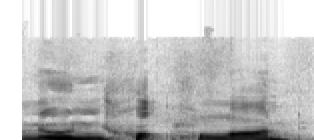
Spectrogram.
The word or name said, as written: niwinchwing' xolaan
